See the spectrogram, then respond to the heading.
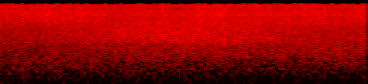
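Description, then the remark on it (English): A steady, dense roar of churning sea surf fills the whole stretch, loud, with no distinct breaking waves standing out and no voices; wild, windy, stormy weather in Scotland, with white surf thrown into the air as the waves rush toward the beach. “The sea churned up.”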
